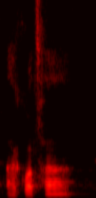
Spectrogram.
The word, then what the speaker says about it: Aquitaine: How do you pronounce it? – Aquitaine.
